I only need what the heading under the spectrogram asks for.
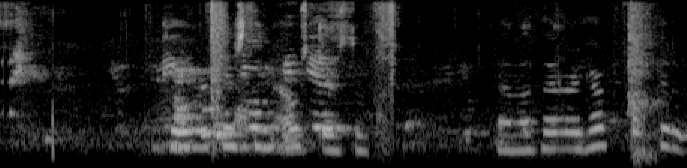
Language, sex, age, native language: Icelandic, male, 11, Icelandic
